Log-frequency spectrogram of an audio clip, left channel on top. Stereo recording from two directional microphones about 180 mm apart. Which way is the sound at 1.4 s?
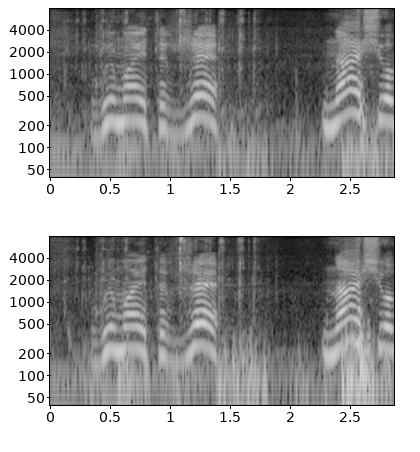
35° right (ahead or behind).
